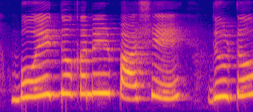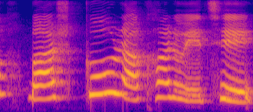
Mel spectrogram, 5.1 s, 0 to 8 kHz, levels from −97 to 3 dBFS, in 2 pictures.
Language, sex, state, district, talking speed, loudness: Bengali, female, West Bengal, Jhargram, 85 wpm, -18 LUFS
